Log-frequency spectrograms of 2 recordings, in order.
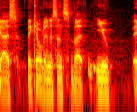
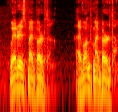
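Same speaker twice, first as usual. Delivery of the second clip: put-on Russian villain accent. Listing Russian movie villains, doing a Russian impression. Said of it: "impressions of Russians".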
